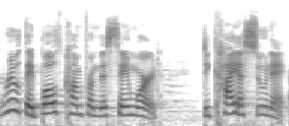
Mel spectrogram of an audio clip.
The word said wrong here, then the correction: dikaiosune: I butchered that. It's been a long time. Dikaiosune.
